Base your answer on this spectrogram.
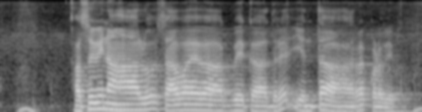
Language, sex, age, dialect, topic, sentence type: Kannada, male, 18-24, Coastal/Dakshin, agriculture, question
